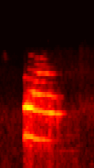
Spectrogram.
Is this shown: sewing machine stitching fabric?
no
